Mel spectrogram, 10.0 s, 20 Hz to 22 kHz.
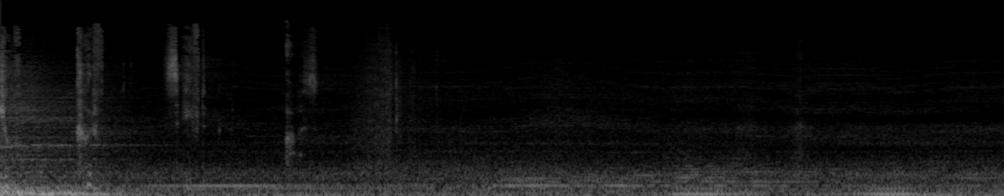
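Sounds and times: dark rumbling drone: 0.0 - 10.0.

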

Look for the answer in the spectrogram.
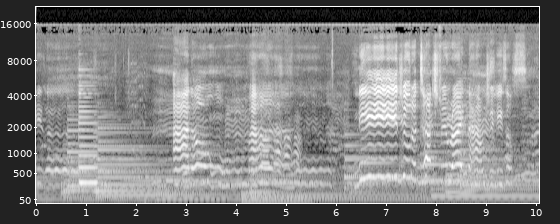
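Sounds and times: sustained keyboard chords: 0.0 - 10.0
person singing with vibrato: 2.3 - 10.0.

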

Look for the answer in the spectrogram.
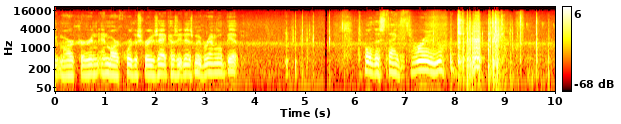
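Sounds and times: small metal parts rattling: 8.0 - 9.4.

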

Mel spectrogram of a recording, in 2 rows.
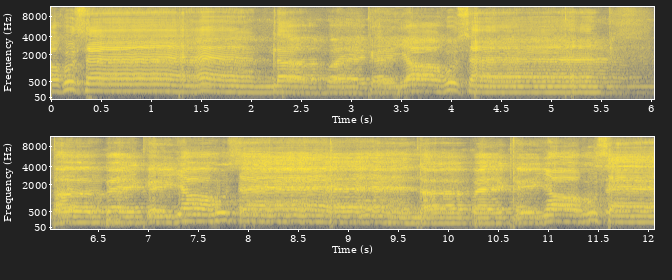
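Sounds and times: men chanting over microphones: 0.0 - 12.0.

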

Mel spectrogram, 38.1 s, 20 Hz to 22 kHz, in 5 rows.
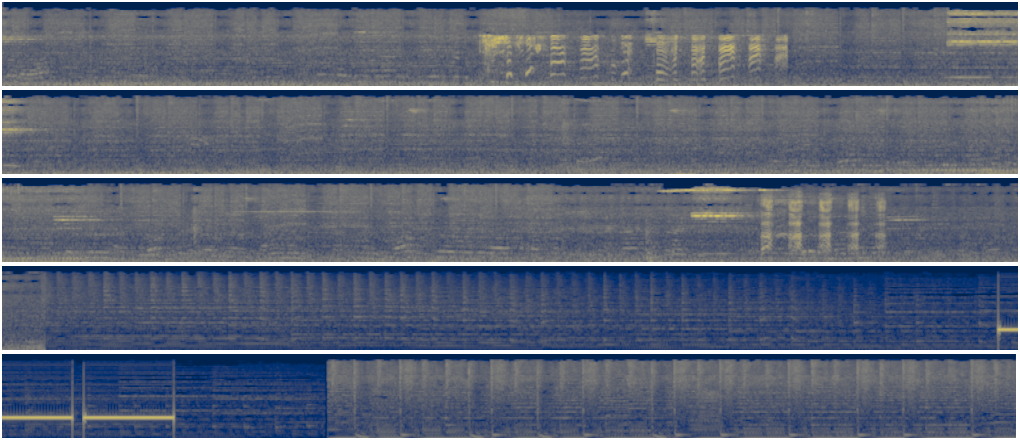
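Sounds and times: traffic hum: 0.0 - 23.2
people talking: 2.2 - 5.9, 13.3 - 23.0
electronic beeps: 30.4 - 31.8.

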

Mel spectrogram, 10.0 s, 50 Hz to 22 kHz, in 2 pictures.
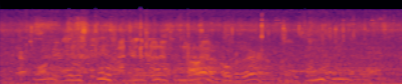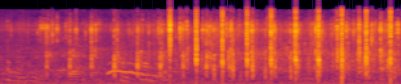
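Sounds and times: crowd applause: 5.8 - 10.0.

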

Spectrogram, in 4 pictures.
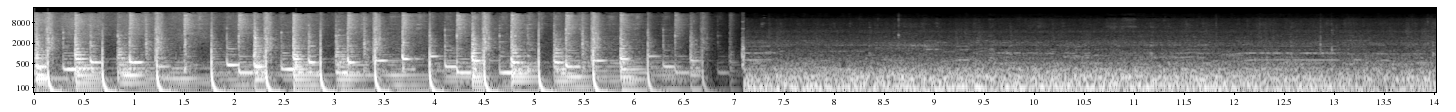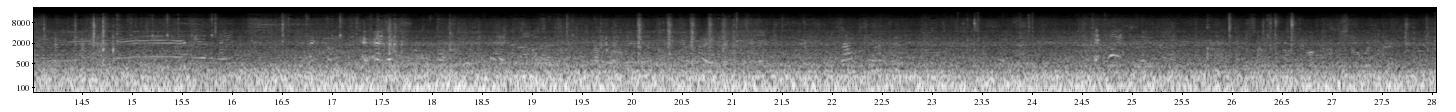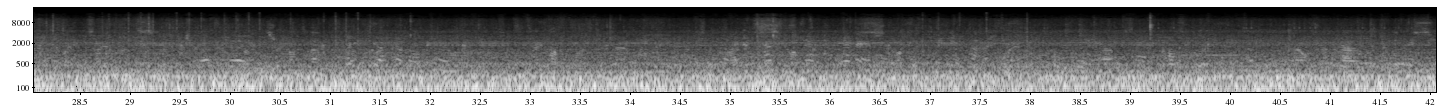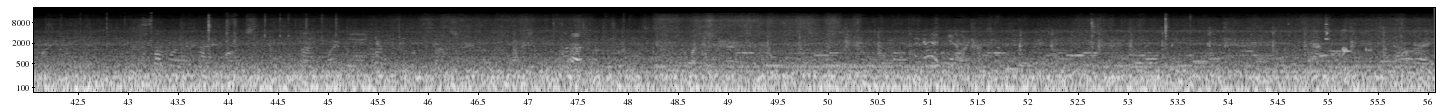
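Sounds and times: airliner taxiing from cabin: 7.2 - 56.0.

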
